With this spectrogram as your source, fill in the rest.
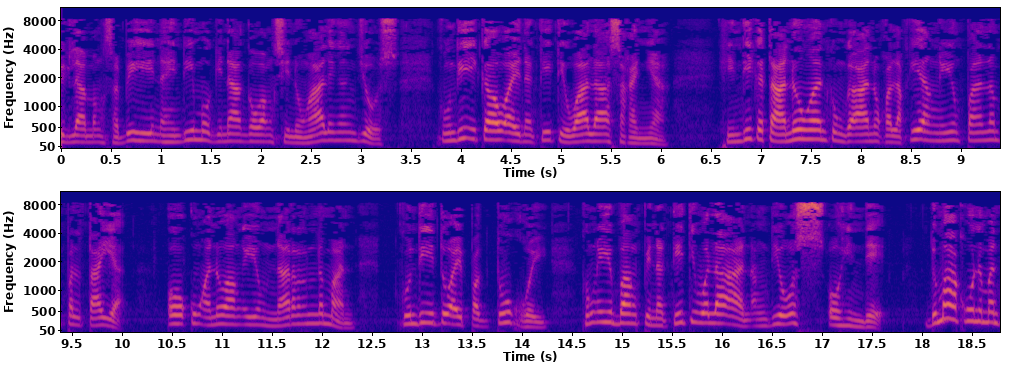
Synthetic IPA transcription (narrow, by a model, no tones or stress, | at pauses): ɪɡlaːmɐŋsɐbiːhɪnːɐhɪnd̪iːmo̞ɡɪnaːɡɐwaŋsɪnʊŋaːlɪŋɐŋd̪jo̞s | kʊnd̪iʔɪkawɐjnɐɡ̚t̪it̪ɪwaːlɐsɐkɐɲa̰ | hɪnd̪ikɐt̪aːnoːŋɐnkʊŋɡɐʔaːno̞kɐlɐkiʔɐŋɪjoŋpɐnɐnɐmpɐlɐt̪aːja̰ | ʔo̞kʊŋɐno̞ɐŋɪjoŋnɐɾɐɾɾɐnd̪ɐman | kʊnd̪iʔɪt̪̬o̞ʔɐjpɐɡ̚t̪uːko̞j | kʊŋɪbaŋpɪnɐɡ̚t̪it̪ɪwɐlaːʔɐnɐŋd̪jo̞sʔo̞ɦɪnd̪ɛʔ | d̪ʊmakonɐman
